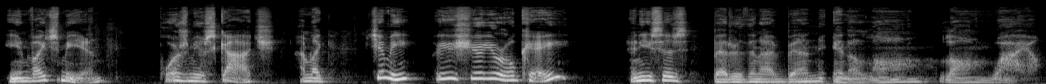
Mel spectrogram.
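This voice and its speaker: Excitable amateur vampire hunter in comic audio drama: gravelly, swooping delivery, folksy and conversational. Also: male voice, mid-range voice, measured pace, full character voice. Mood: amazed, baffled. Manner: animated, conversational, acts out dialogue. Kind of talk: comic first-person storytelling monologue.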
